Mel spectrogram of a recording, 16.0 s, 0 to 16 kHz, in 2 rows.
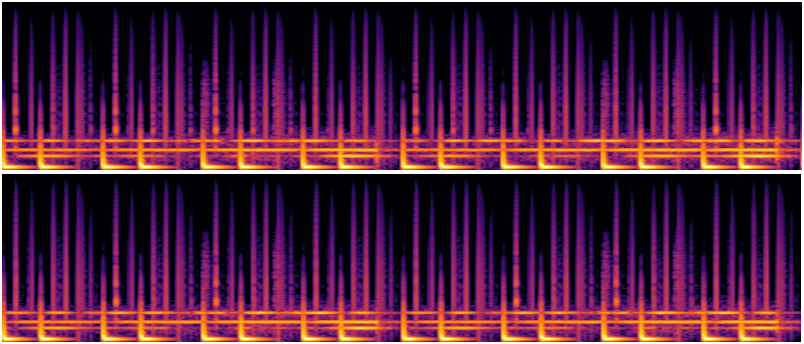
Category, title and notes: Music > Solo instrument
This is a drum loop created with my beloved Digitakt 2.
